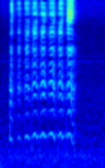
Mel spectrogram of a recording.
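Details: Nigerian Dwarf doe kid, just over six hours old and trying to stand after syringe-fed colostrum, lets out a rapid pulsing, vibrato bleat of nearly one second that dips at the end.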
